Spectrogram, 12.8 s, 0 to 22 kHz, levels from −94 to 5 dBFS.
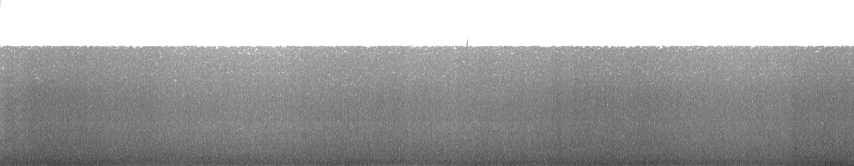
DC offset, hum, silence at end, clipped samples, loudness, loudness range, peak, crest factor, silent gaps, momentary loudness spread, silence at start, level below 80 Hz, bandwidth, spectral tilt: under 0.1%; none; 0 s; under 0.1%; -19 LUFS; 2 LU; -6 dBFS; 16 dB; none; 5 LU; 0 s; -42 dBFS; 16 kHz; -2.5 dB/octave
